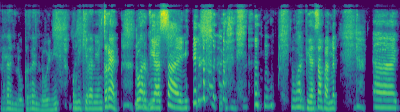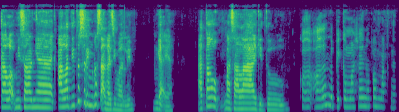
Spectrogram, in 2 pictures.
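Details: Adult woman speaking Indonesian; ordinary speech.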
